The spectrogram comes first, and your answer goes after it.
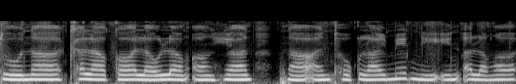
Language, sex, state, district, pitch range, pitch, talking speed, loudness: Mizo, female, Mizoram, Aizawl, 220-225 Hz, 220 Hz, 185 wpm, -12 LUFS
